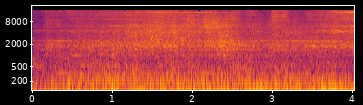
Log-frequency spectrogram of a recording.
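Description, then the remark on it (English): A long train rolls slowly through the middle of a city at night, slowing down, a loud, steady rumble with low rattling and clatter from the cars that never lets up, with no one speaking. “Night, so I guess this is a good time to run a big long ass train through the middle of the city, but it's really cramped in my style right now, unfortunately.”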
